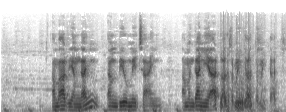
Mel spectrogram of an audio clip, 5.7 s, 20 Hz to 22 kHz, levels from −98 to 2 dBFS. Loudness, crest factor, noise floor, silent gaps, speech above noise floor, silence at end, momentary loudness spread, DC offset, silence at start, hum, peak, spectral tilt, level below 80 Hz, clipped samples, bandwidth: -23 LUFS; 20 dB; -45 dBFS; none; 22 dB; 0 s; 13 LU; under 0.1%; 0.1 s; none; -4 dBFS; -5 dB/octave; -46 dBFS; under 0.1%; 13.5 kHz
